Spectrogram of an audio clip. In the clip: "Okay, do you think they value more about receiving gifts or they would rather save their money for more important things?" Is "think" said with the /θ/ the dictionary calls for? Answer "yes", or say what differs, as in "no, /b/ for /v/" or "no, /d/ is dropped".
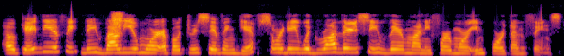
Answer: yes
